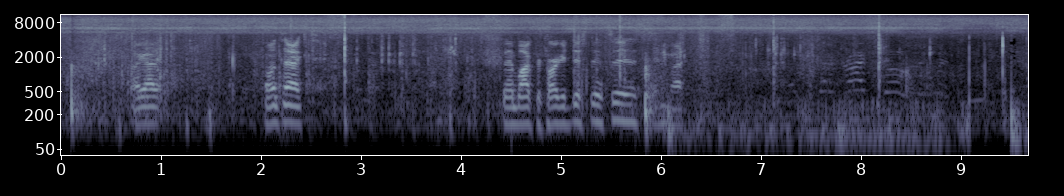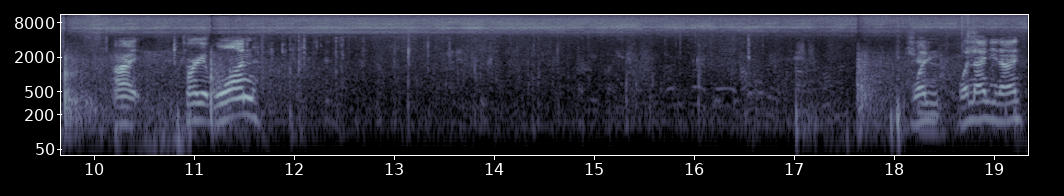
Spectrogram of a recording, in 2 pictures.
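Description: A man speaks calmly outdoors.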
